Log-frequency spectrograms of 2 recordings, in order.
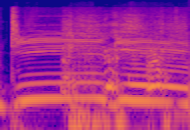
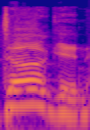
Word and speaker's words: Duggan: And he's like, oh, you mean Hacksaw Jim Dugan? Like, what the fuck are you talking about? It's Duggan. It's always been Duggan.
